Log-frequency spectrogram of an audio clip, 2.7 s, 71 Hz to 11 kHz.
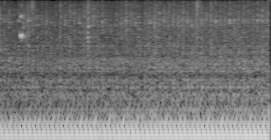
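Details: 1963 Chevy Corvair idling after years unused. It holds idle on its own, and the owner thinks the carburetors are well tuned. A deep, even thrum with no misses or knocks; normal idle.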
